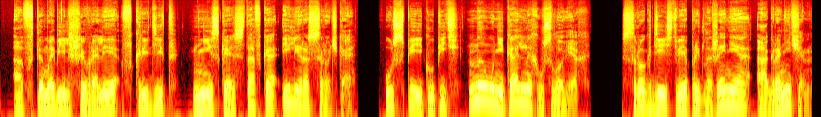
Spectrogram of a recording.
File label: Taimer M voice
